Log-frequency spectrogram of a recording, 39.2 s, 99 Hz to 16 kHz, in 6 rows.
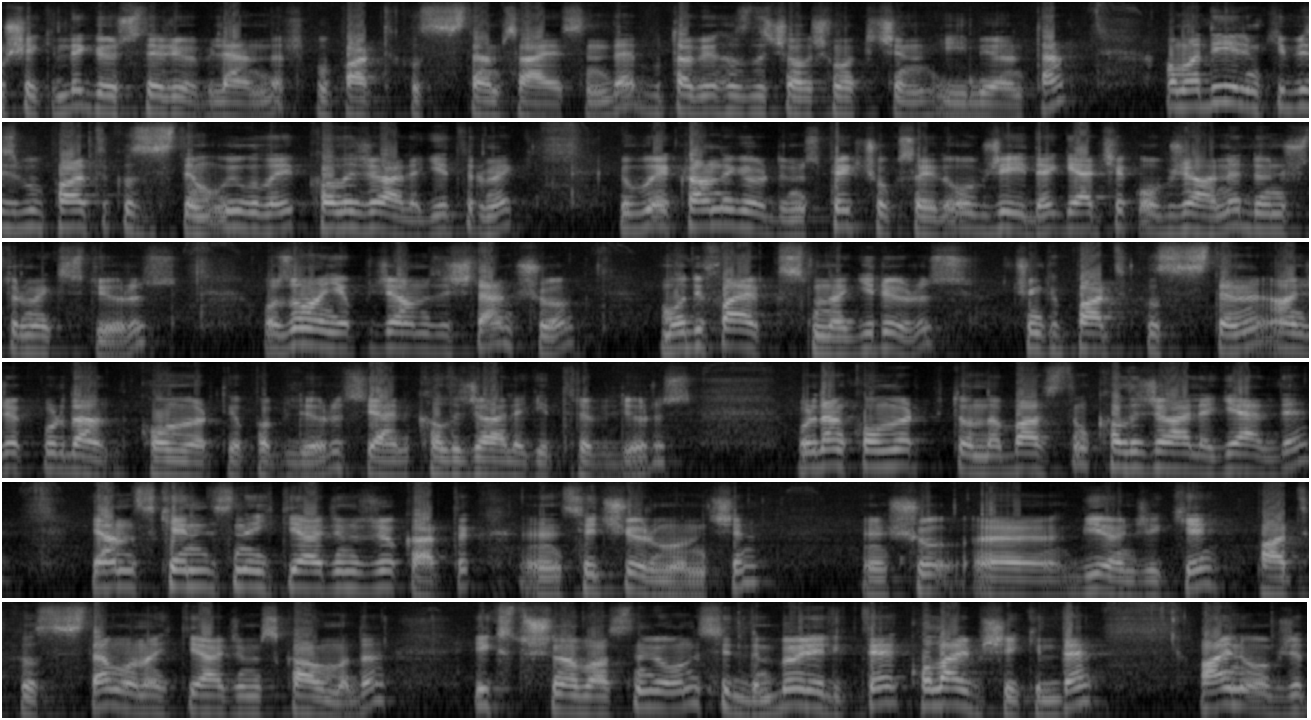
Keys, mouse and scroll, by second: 0.3-1.5 middle drag, 2.9-3.9 middle drag, 5.1 middle click, 7.0-16.5 middle drag, 16.5-28.1 drag, 29.1 right click, 30.1 g, 34.7 x, 36.4-38.3 middle drag, 38.3 right click, 39.1-39.2 middle drag.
